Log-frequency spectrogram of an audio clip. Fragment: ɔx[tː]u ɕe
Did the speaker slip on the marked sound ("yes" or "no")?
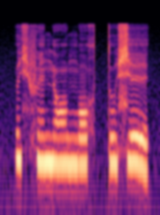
no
